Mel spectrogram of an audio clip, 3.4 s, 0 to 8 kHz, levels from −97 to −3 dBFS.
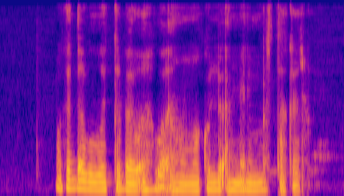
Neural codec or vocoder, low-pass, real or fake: codec, 44.1 kHz, 2.6 kbps, SNAC; 7.2 kHz; fake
